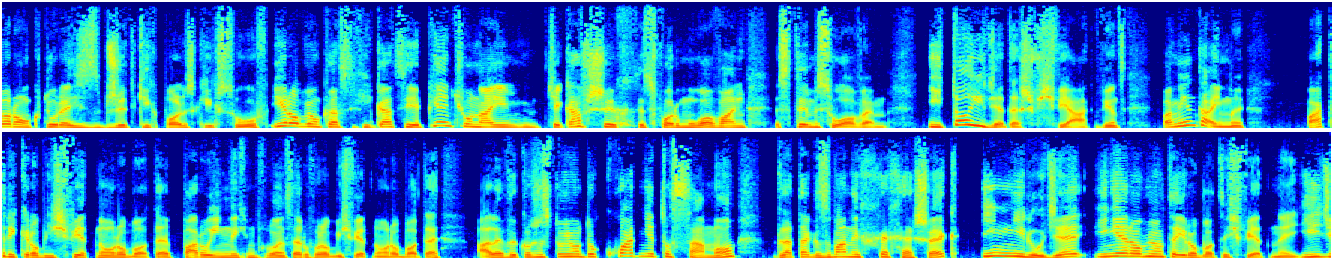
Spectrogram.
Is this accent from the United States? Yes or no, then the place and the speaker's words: yes; Arkansas, United States; Polish is a second language; now in Poland; pochodzę ze Stanów Zjednoczonych, konkretnie ze stanu Arkansas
